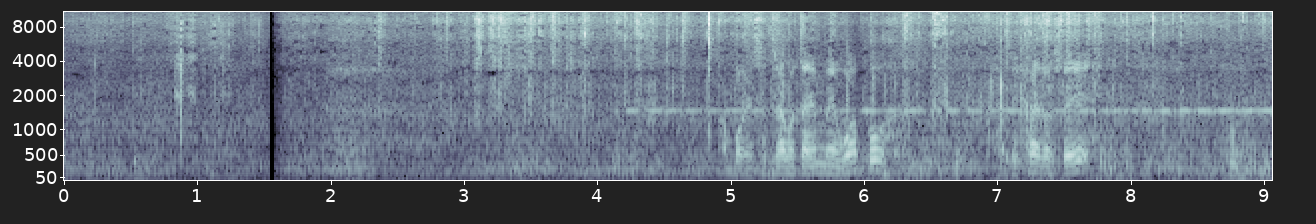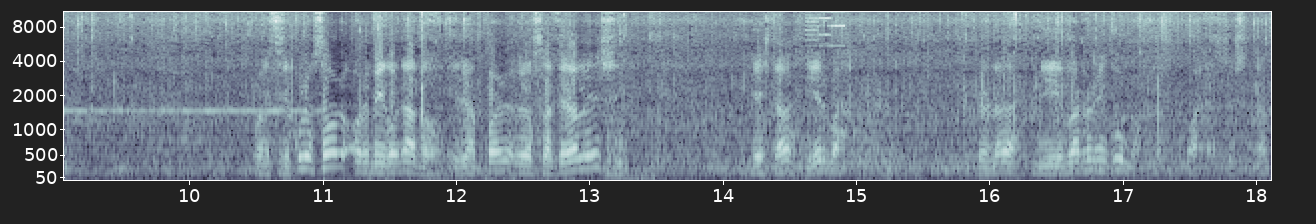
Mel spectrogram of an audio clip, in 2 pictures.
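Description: Bicycle tyres crunch and rattle over a rough gravel path.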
